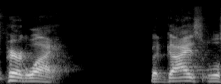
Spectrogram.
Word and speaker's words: Paraguay: They won't get mad if you call it Qatar, like when you mispronounce, like in Paraguay. I just did it. It's Paraguay.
